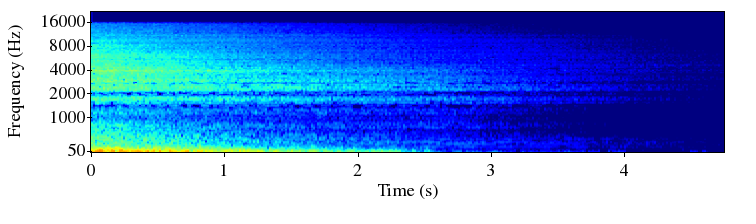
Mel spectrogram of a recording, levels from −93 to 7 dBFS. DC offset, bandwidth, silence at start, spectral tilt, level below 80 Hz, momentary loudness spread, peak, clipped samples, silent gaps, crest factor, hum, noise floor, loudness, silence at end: under 0.1%; 16 kHz; 0 s; -3 dB/octave; -32 dBFS; 24 LU; -10 dBFS; under 0.1%; none; 20 dB; none; -75 dBFS; -31 LUFS; 2.4 s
